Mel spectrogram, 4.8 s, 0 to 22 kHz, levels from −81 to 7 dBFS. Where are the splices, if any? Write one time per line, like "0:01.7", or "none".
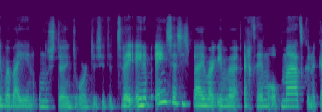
none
